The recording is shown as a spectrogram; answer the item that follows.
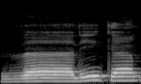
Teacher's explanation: ذال کو باریک ادا کریں گے، ذال کے اوپر کھڑا زبر ہے، ایک انداز میں کھینچیں گے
